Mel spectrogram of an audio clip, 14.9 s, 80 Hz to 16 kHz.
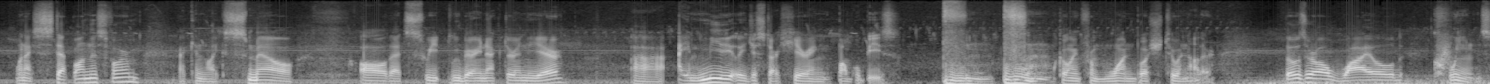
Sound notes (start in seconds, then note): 9.5 whooshes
